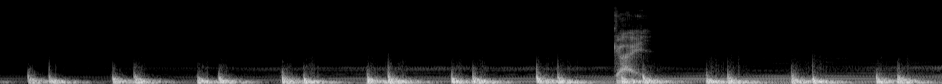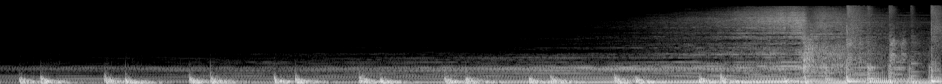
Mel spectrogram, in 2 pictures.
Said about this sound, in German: und das auch deswegen, weil das Lied mit einem Herzschlag beginnt, deswegen muss es sein heute,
